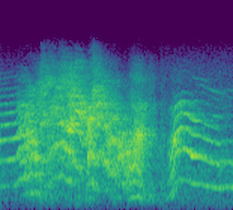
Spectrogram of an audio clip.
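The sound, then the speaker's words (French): A cat screeches while being chased by a dog: two loud, drawn-out, harmonic yowls, a long wavering one followed by a shorter rising cry, with no talking. “Vous vous approchez et finalement, vous vous rendez compte que c'est juste un chat poursuivi par un chien.”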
